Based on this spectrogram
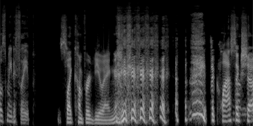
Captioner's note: laughing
